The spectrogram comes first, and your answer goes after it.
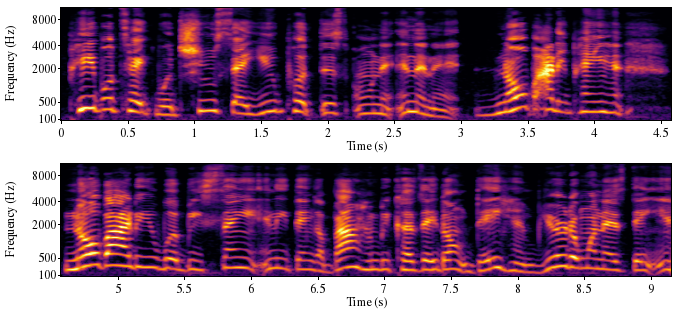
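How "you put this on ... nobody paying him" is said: usual speaking voice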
